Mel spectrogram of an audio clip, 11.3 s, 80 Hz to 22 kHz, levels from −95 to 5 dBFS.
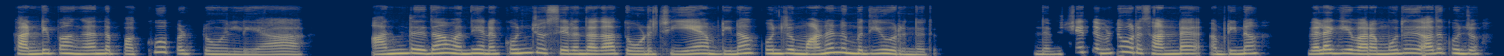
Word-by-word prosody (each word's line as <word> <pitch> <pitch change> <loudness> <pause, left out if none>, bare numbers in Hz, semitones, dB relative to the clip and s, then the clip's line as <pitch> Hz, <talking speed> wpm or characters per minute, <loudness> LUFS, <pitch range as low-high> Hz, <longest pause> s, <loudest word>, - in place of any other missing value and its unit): கண்டிப்பாங்க. 250 +2 +3
அந்த 250 0 +2
பக்குவப்பட்டோம் 235 -3 -5
இல்லயா! 190 0 -7 0.8
அந்து 270 +4 +3
தான் 290 +1 +4
வந்து 250 +1 +2
எனக்கு 250 0 -1
கொஞ்சம் 295 0 0
சிறந்ததா 235 -1 +2
தோணுச்சு. 215 +1 -4 0.2
ஏன் 250 - +4
அப்பிடின்னா, 230 +2 0
கொஞ்சம் 260 -1 +3
மன 250 +8 +3
நிம்மதியும் 260 -2 +2
இருந்தது. 190 -3 -7 0.7
இந்த 215 -1 -7
விஷயத்த 335 +8 -3
விட்டு 280 +7 -5
ஒரு 300 - -2
சண்ட 230 +2 +3 0.2
அப்பிடின்னா, 235 +4 -1 0.4
விலகி 265 +3 +4
வரம்போது 230 +5 +1 0.2
அது 300 - -2
கொஞ்சம் 245 -1 0
245 Hz, 145 wpm, -24 LUFS, 225-265 Hz, 0.8 s, தான்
